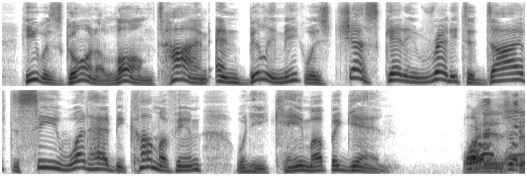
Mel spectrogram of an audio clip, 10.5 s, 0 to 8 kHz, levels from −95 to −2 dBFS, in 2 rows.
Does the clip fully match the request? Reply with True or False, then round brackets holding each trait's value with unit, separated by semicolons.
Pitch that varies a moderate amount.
False (8.8 semitones)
